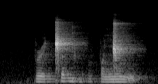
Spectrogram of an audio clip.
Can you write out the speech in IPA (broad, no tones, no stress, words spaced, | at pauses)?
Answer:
pə˞ɪ̯ǁə ɡɪbɠupʌŋ͡ǁu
